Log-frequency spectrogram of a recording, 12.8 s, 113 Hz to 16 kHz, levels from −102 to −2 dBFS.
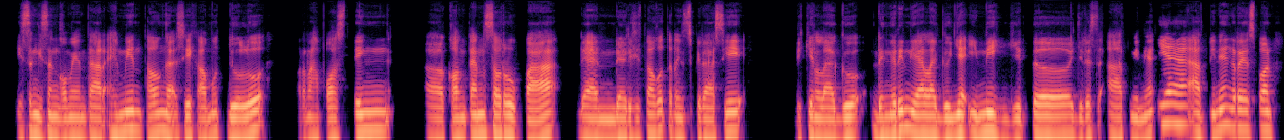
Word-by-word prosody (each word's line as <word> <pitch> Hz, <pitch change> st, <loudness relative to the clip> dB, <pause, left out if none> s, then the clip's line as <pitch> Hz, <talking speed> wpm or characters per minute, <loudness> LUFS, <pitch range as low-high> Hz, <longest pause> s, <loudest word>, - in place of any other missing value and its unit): iseng-iseng 135 Hz, -1 st, -2 dB
komentar, 125 Hz, 0 st, -1 dB
"Eh, 135 Hz, -, -1 dB
Min, 150 Hz, +2 st, +1 dB
tau 135 Hz, 0 st, -1 dB
nggak 145 Hz, -3 st, +1 dB
sih 135 Hz, -, +2 dB
kamu 130 Hz, +2 st, -3 dB
dulu 125 Hz, +6 st, +5 dB, 0.3 s
pernah 125 Hz, 0 st, -6 dB
posting, 140 Hz, +5 st, -1 dB, 0.3 s
eee, 125 Hz, -3 st, -4 dB
konten 125 Hz, +3 st, 0 dB
serupa 135 Hz, -1 st, +2 dB, 0.2 s
dan 120 Hz, -2 st, -1 dB
dari 120 Hz, -1 st, 0 dB
situ 120 Hz, 0 st, -7 dB
aku 140 Hz, +3 st, +1 dB
terinspirasi 125 Hz, +2 st, -2 dB, 0.6 s
bikin 125 Hz, 0 st, -1 dB
lagu, 120 Hz, +2 st, +1 dB
dengerin 140 Hz, +4 st, +1 dB
ya 135 Hz, -2 st, +4 dB
lagunya 130 Hz, +1 st, +3 dB
ini," 140 Hz, -3 st, +2 dB
gitu. 130 Hz, +2 st, +2 dB
Terus 130 Hz, +1 st, -5 dB
adminnya 125 Hz, +2 st, -3 dB
iya, 195 Hz, -1 st, +2 dB
adminnya 145 Hz, +6 st, -2 dB
ngerespon, 160 Hz, -1 st, +1 dB
130 Hz, 145 wpm, -23 LUFS, 125-140 Hz, 0.6 s, dulu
